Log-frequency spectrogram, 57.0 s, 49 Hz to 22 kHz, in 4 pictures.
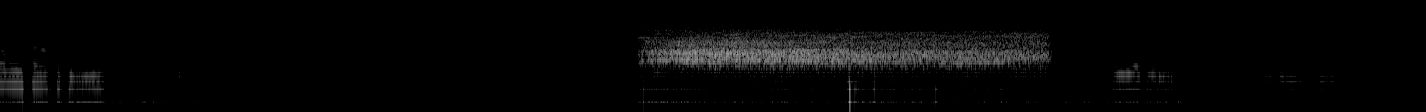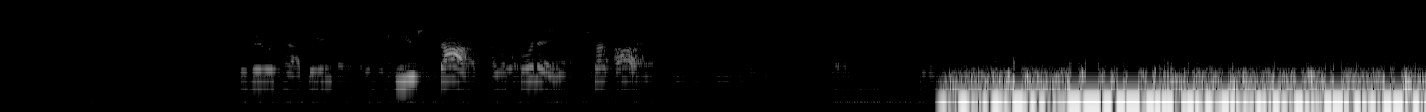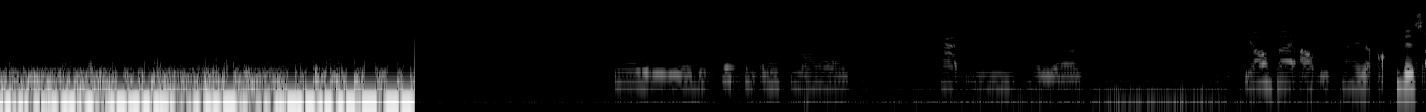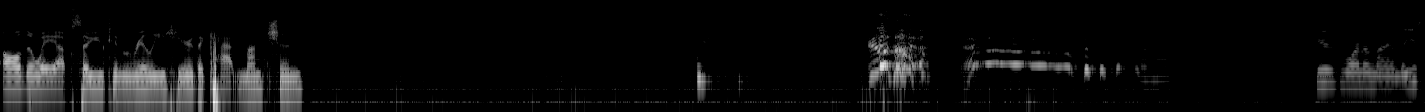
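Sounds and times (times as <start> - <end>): loud distorted low rumble: 23.6 - 32.7
cat crunching dry kibble: 45.9 - 51.0.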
